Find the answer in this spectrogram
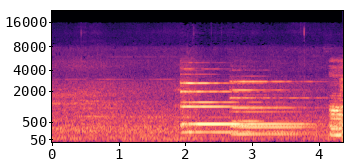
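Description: Station public-address chime: two sustained notes, the second lower, starting about halfway through after a low background hum. It is the signal that a recorded passenger announcement is about to play.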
